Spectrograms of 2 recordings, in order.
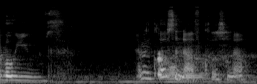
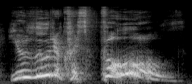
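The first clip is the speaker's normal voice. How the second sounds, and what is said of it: Angry shouting old wizard voice. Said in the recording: “kept shouting at us angrily ... here's my pissed off Dumbledore impression”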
